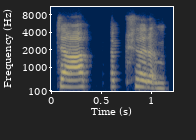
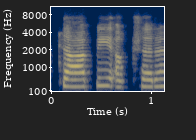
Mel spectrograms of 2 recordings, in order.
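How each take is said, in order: First: The words are joined with a y glide. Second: The words are said separately with a full vowel. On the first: The speaker calls it right. "it's chapyaksharam. So when you combine, it changes" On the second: The speaker calls it wrong. "it's not chapi aksharam"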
